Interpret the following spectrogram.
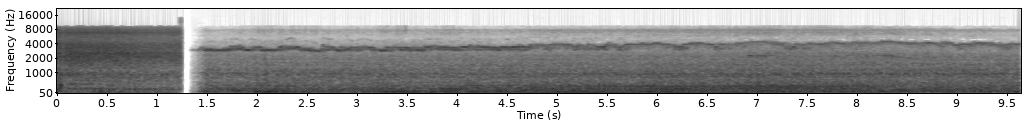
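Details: Car with newly fitted roof rails at over 50 km/h: a thin high whistle over wind and road rumble, from air rushing through the roof-rail gap left without its seal strip; filling the gap fixes it.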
